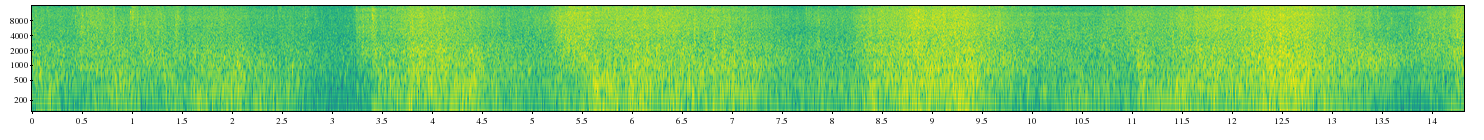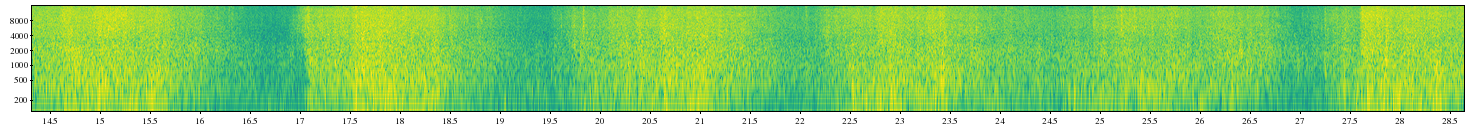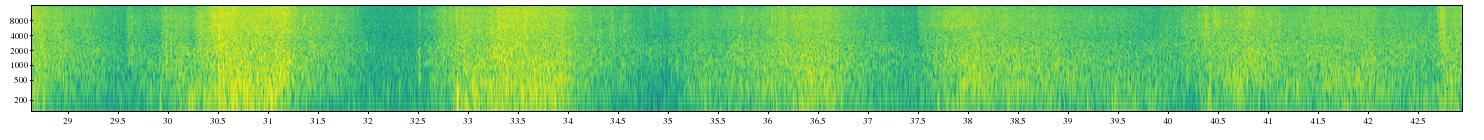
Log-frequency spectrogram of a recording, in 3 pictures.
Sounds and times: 0.0s Waves 42.9s

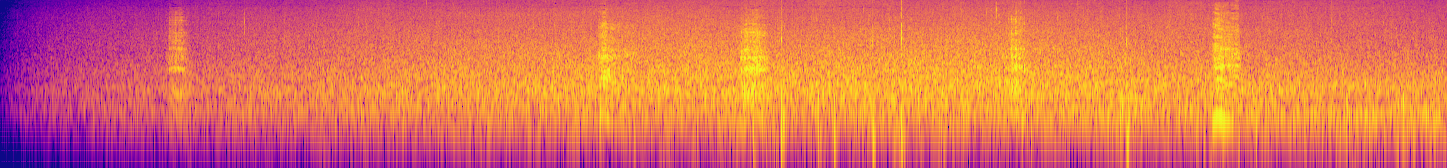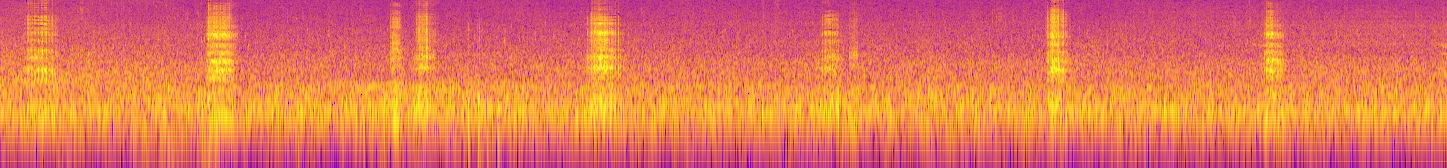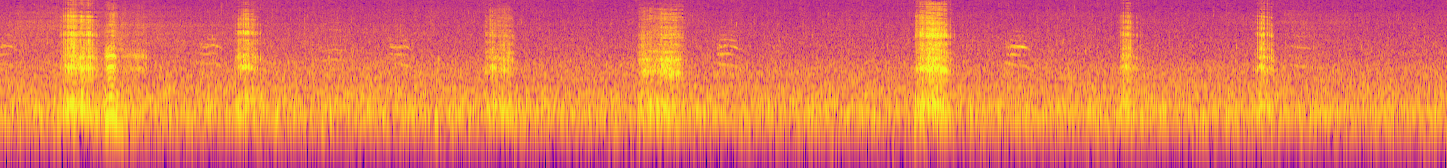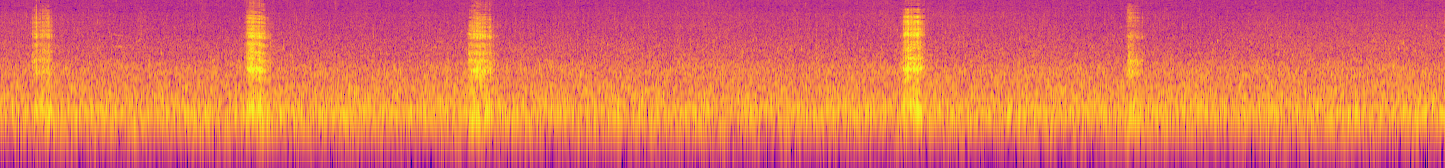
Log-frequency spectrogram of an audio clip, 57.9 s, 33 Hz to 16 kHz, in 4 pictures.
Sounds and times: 1.7s Penguin 1.9s
6.0s Penguin 6.4s
7.4s Penguin 9.1s
10.1s Penguin 10.4s
12.1s Penguin 12.5s
14.7s Penguin 15.2s
16.5s Penguin 16.9s
18.4s Penguin 19.4s
25.0s Penguin 25.2s
27.1s Penguin 27.4s
29.6s Penguin 30.4s
31.3s Penguin 31.6s
33.8s Penguin 34.1s
38.1s Penguin 38.5s
40.1s Penguin 40.4s
41.5s Penguin 42.0s
43.7s Penguin 44.0s
45.9s Penguin 46.2s
48.1s Penguin 48.4s
52.4s Penguin 52.7s
54.7s Penguin 54.9s

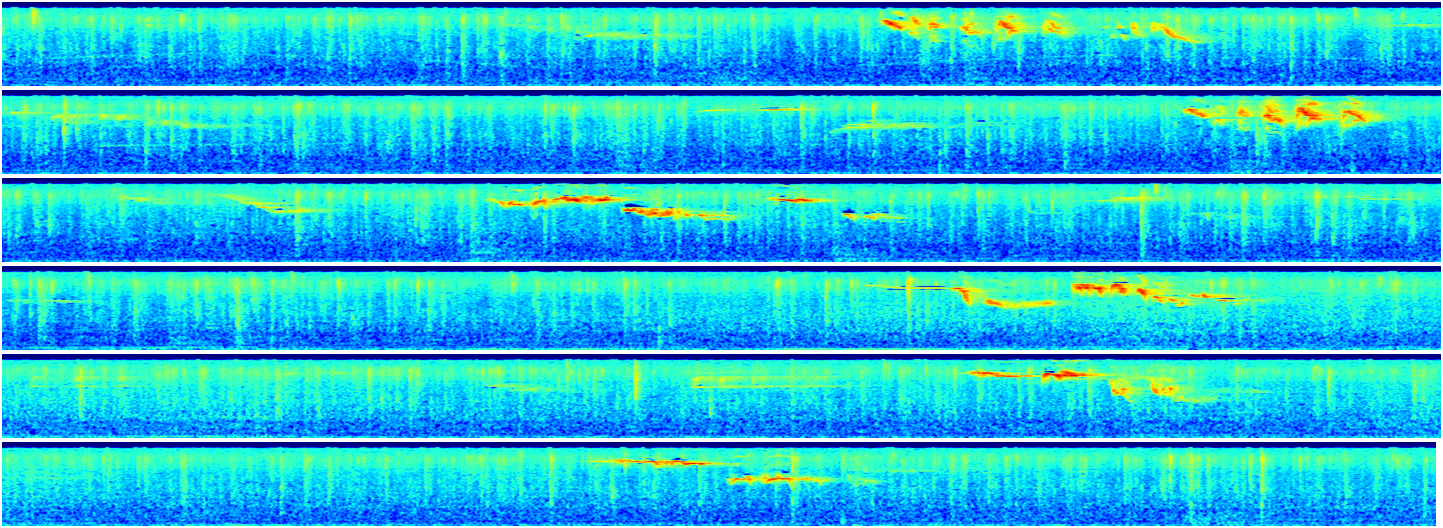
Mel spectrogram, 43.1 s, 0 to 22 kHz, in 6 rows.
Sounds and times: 0.0s rain 43.1s
0.0s traffic passing 43.1s

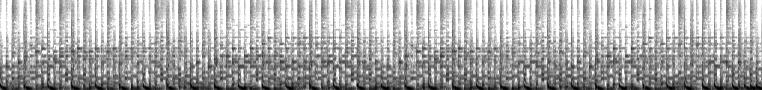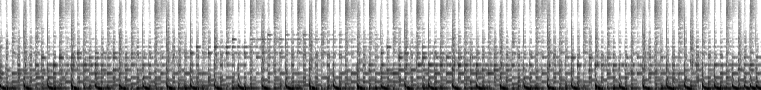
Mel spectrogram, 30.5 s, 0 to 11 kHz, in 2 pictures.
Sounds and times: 0.0s arpeggios 30.4s

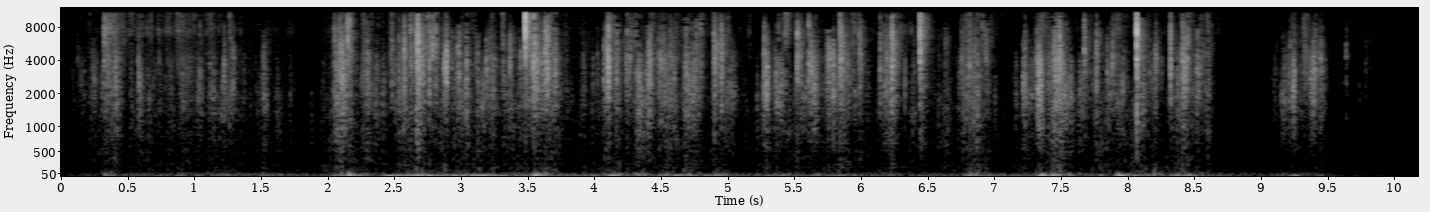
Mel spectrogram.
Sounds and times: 0.1s paper sheets flapping with the wind 10.0s

